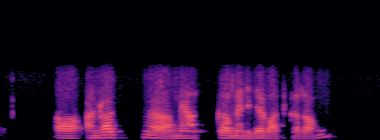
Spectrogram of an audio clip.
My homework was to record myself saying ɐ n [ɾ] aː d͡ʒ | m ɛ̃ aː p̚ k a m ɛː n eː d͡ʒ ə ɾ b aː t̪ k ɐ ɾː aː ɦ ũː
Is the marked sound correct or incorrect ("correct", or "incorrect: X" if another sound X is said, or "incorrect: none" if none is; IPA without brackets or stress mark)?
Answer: correct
